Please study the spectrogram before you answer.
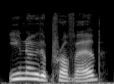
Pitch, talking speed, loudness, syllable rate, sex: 205 Hz, 210 wpm, -16 LUFS, 5.4 syllables/s, female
